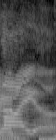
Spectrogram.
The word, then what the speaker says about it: Maya: What's the pronunciation again? Maya.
